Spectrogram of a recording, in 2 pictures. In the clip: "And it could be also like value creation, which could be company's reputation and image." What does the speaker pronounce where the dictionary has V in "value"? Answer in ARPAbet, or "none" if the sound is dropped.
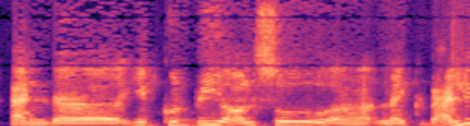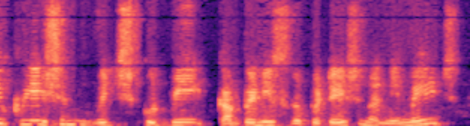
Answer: V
